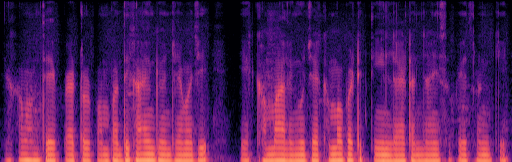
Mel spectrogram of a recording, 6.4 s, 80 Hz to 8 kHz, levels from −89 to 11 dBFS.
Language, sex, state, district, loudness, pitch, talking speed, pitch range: Garhwali, male, Uttarakhand, Uttarkashi, -17 LUFS, 110 Hz, 225 wpm, 110-115 Hz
